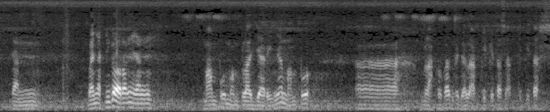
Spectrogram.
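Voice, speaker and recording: Against noticeable background noise, a man with a slight Jakarta accent speaks at a moderate pace in a fairly low pitch with fairly even intonation. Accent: Betawi accent, slight. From Jakarta, Betawi. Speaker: paranormal explorer, video host. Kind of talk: casual spiritual talk to camera. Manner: hesitant, many fillers.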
